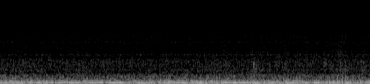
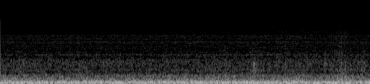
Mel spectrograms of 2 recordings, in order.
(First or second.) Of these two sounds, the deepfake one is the first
